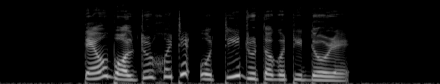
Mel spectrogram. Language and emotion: Assamese, surprised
